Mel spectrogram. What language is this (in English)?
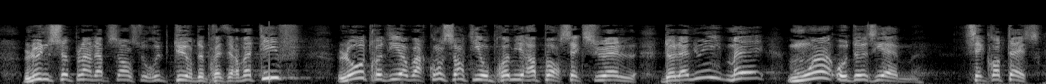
French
